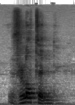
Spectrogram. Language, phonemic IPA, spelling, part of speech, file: Dutch, /ˈvlɔtə(n)/, vlotten, verb / noun, Nl-vlotten.ogg
- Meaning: to go smoothly, to make progress, to glide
